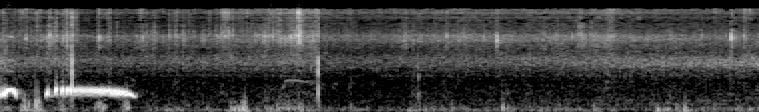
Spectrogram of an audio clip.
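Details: Spotted dove decoy cooing: one short low coo, then a longer sustained hollow coo under a second long, followed by quiet background rustling and faint knocks.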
